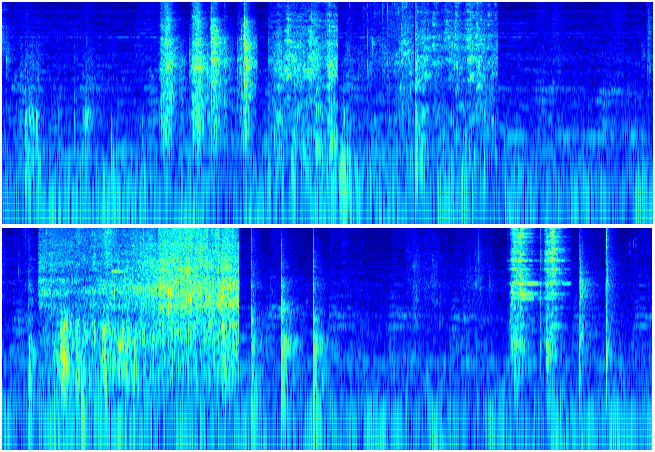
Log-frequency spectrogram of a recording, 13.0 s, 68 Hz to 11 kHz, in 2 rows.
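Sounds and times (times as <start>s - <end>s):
utensil scraping a bowl: 1.6s - 5.0s.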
